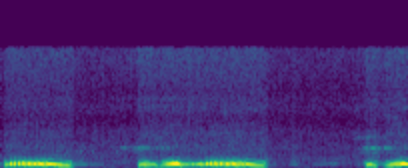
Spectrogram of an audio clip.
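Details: Spotted dove, a wild bird and a decoy bird calling against each other during trapping: deep, burry cooing notes, one long coo, then a two-part coo, then a clipped start of another.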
